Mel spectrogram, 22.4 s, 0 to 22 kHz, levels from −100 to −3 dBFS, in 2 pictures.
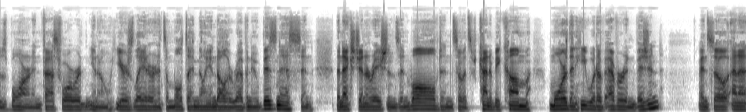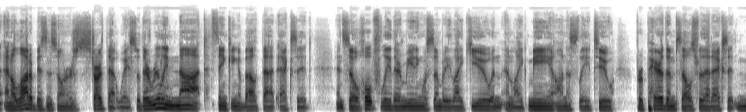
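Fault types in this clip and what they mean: Periodic USB or driver dropouts: between 5.76 and 9.0 s, tiny silent gaps of a fraction of a millisecond cut into the speech every 0.25 s, about fifteen times, as regular ticks. The strict spacing separates them from random clicks or network packet loss.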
